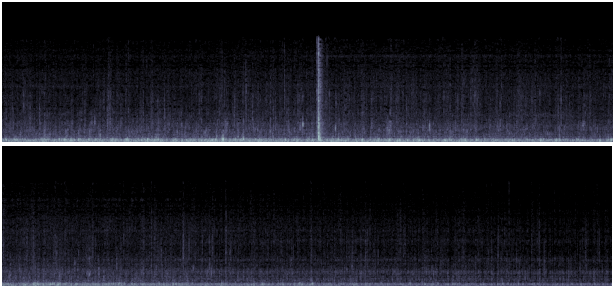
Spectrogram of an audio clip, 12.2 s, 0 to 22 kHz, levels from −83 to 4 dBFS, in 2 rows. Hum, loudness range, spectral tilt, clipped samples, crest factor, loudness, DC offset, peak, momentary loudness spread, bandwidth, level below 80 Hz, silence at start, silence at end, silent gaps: none; 13 LU; -5.5 dB/octave; under 0.1%; 30 dB; -35 LUFS; under 0.1%; -6 dBFS; 16 LU; 16.5 kHz; -50 dBFS; 0 s; 0 s; none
